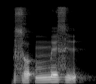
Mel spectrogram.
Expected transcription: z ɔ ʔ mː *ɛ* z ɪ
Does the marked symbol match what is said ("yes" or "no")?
yes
